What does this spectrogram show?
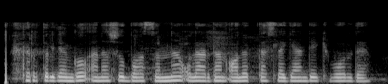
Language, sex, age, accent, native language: Uzbek, male, 18-24, Toshkent viloyati, Uzbek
